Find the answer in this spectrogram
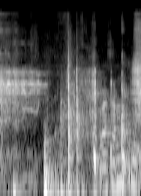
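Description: A man's brief high-pitched squealing vocal sound that trails off about half a second in, followed by a light knock and low, faint voices.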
